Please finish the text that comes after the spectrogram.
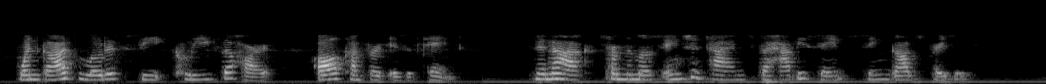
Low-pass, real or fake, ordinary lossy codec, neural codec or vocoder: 7.2 kHz; fake; AAC, 16 kbps; autoencoder, 48 kHz, 128 numbers a frame, DAC-VAE, trained on Japanese speech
